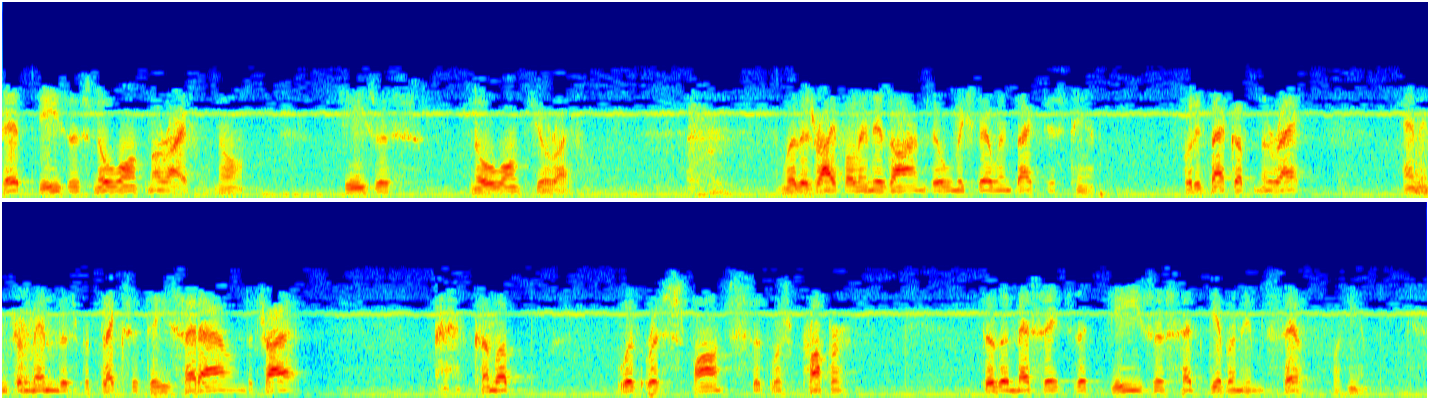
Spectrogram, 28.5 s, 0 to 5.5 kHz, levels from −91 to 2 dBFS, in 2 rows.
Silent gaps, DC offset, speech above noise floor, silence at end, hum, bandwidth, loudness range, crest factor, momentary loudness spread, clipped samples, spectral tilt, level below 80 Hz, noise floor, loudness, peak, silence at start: none; under 0.1%; 22 dB; 0 s; none; 3.6 kHz; 5 LU; 18 dB; 19 LU; under 0.1%; -10 dB/octave; -48 dBFS; -38 dBFS; -17 LUFS; 0 dBFS; 0 s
